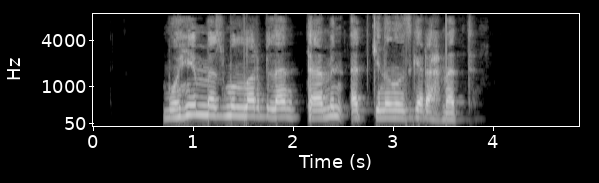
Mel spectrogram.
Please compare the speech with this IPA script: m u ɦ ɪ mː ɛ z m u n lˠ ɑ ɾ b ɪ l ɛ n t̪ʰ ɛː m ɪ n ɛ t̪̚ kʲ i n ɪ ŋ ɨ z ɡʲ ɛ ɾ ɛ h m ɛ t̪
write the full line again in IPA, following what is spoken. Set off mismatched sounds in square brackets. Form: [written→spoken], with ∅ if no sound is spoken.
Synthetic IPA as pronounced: m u ɦ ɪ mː ɛ z m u n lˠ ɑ ɾ b ɪ l ɛ n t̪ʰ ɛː m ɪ n ɛ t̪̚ kʲ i n ɪ ŋ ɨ z ɡʲ ɛ ɾ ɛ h m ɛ t̪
